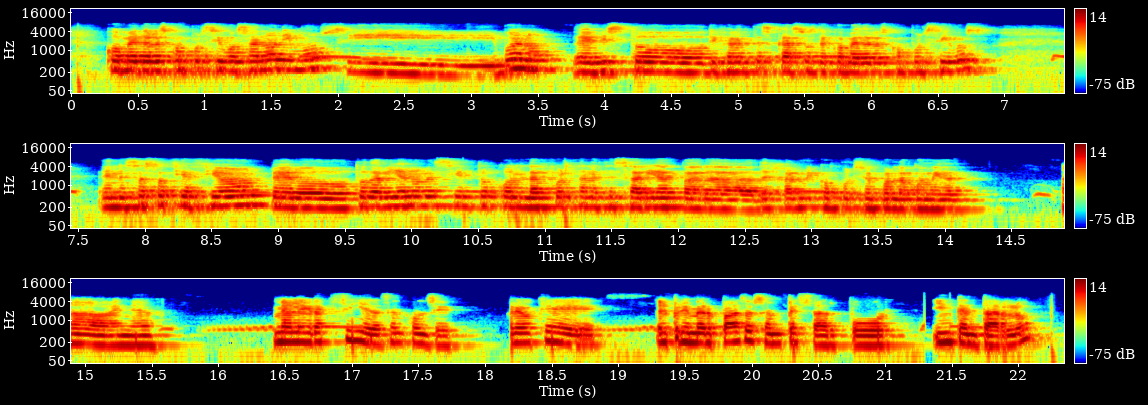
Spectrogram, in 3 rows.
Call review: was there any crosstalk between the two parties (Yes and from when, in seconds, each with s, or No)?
No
